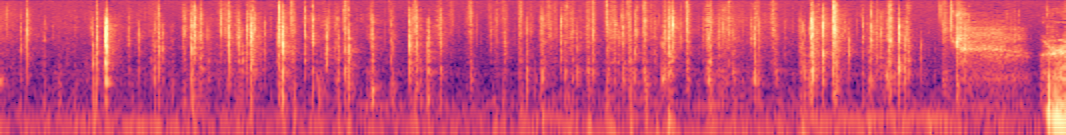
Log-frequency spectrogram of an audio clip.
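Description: Plastic Swedish Fish candy bag being handled and squeezed by fingers close to the microphone, giving a run of irregular, crisp crinkles.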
